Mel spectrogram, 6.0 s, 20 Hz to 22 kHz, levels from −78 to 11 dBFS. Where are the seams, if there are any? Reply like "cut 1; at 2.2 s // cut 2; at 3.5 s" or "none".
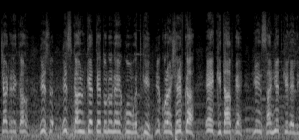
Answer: cut 1; at 3.1 s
